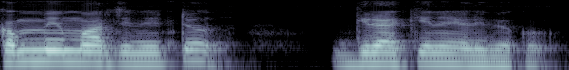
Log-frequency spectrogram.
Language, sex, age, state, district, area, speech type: Kannada, male, 60+, Karnataka, Shimoga, rural, spontaneous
